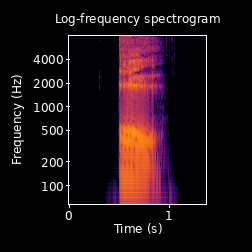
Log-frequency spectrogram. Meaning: 1. suffix in diminutives 2. suffix in nouns indicating appurtenance, i.e. accessories or things subordinate to a bigger entity 3. suffix in agent and instrumental nouns
- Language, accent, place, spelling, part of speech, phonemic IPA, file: German, Germany, Berlin, -el, suffix, /əl/, De--el.ogg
